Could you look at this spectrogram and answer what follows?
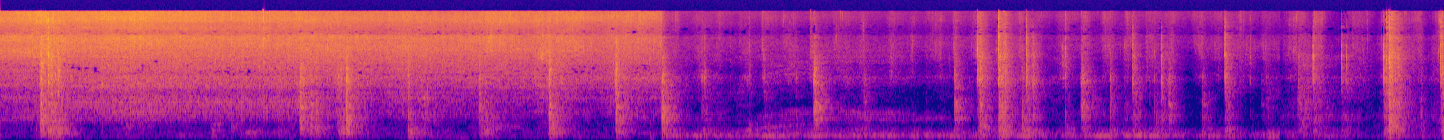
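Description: Peas and spices sizzling in hot mustard oil on a low flame, with a wooden spatula stirring and tapping against the pan. A little over halfway the sizzle drops away suddenly, leaving the spatula scraping and knocking through a thick mashed potato and pea mixture.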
